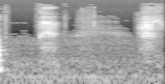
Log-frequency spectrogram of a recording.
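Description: A man's faint breaths in a pause between sentences: two short breaths, one about half a second in and one near the end.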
